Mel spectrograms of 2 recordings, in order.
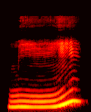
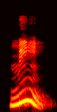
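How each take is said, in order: First: The pitch rises from middle to high. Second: The pitch falls sharply from high to low. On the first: "and second tone" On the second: "Last tone"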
